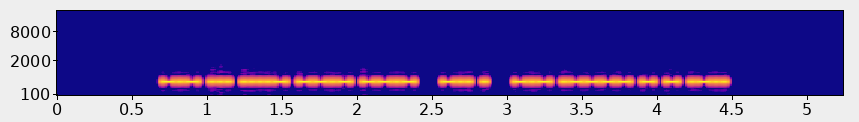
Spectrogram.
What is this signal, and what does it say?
Morse code, heard as a keyed tone, about 42 wpm, 700 Hz. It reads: KS4QQ DE K1TTL
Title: USA Callsign DE Callsign - 5 Characters - 45wpm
